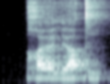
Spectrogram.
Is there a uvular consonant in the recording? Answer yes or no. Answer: yes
